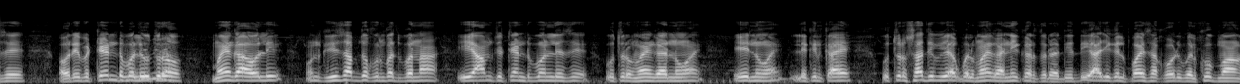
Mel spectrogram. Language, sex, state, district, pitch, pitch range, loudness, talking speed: Halbi, male, Chhattisgarh, Bastar, 175 Hz, 165-185 Hz, -16 LUFS, 150 wpm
